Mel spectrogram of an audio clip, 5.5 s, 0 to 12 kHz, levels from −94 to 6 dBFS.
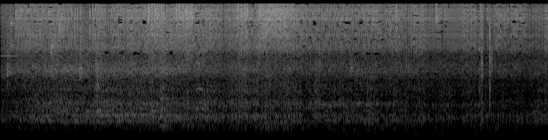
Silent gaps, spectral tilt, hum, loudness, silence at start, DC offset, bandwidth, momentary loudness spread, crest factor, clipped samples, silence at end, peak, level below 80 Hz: none; 7 dB/octave; none; -30 LUFS; 0 s; under 0.1%; 11.5 kHz; 9 LU; 26 dB; under 0.1%; 0 s; -8 dBFS; under -90 dBFS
